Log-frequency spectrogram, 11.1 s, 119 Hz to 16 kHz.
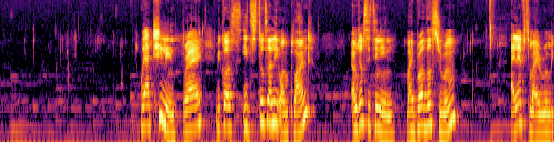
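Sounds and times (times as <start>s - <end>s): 
person drinking water: 0.3s - 2.8s
speech: 2.7s - 6.3s, 7.0s - 9.2s, 10.2s - 11.0s.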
